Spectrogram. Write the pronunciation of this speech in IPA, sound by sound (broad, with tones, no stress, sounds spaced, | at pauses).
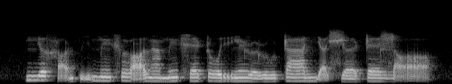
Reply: nʲ ʌ˦ x ɑ̰˨ ɳ p ḭ˦ m ẽ˧ x β ɑ̰˧ ð ã˨ m ẽ˧ x ɛ˧ ʈ o˧ rʲ ẽ˧ ɭ ʊ˨ ɭ u˨ ʈ a˦ nʲ ɑ̰˦ ɕ ɜ˨ ʈ ɛ˦ ɮ ɑ̰˦˨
